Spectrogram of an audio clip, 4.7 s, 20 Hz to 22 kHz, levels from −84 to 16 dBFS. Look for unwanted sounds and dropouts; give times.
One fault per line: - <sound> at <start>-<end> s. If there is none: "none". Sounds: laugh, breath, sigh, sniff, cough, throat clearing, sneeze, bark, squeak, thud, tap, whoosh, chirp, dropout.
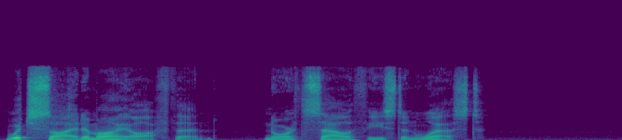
none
